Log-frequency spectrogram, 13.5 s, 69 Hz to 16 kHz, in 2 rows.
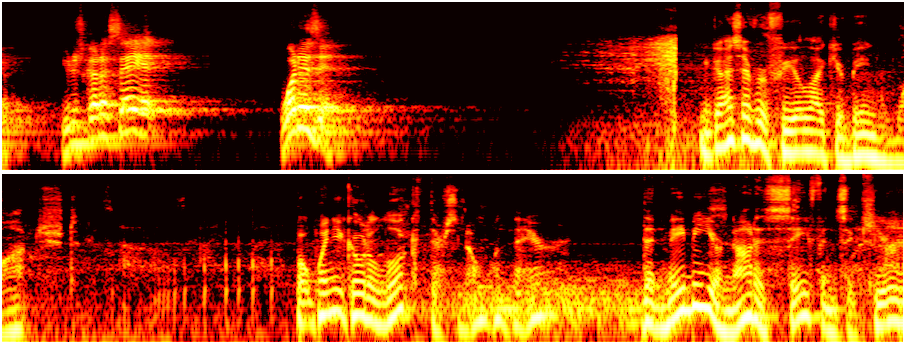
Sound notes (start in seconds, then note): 7.0 voices whispering; 9.6 wind whooshing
